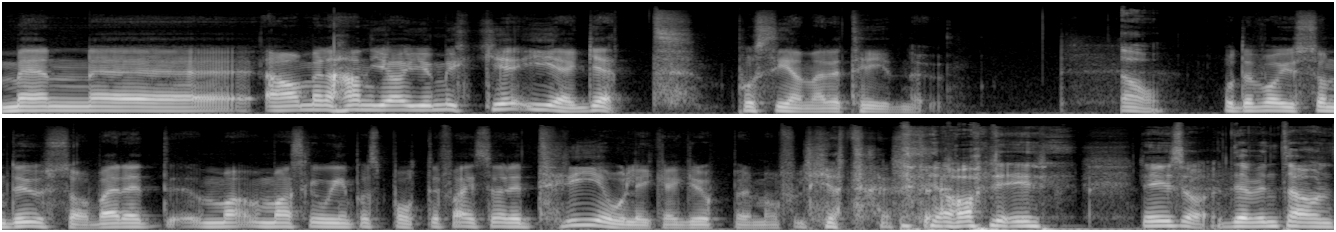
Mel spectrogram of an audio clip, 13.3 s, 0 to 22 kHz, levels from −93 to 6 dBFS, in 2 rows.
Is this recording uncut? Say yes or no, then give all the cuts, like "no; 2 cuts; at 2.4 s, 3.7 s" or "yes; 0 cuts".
yes; 0 cuts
